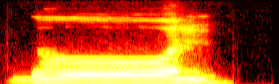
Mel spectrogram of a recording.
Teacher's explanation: Mad arid li sukun. Harus dipanjangkan sampai 3 harkat.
